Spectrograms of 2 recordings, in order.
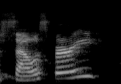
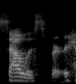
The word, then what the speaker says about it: Salisbury: Like a steak. – So it, but it's spelled Salisbury. Is that how, is it? Mm-hmm. – But that's so what you spell Salisbury, like the steak.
